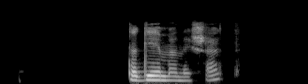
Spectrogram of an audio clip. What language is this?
Mari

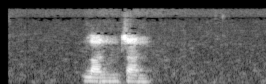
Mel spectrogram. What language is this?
Cantonese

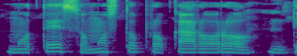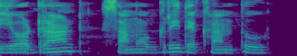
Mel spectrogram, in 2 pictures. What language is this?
Odia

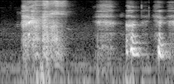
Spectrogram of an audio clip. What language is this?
English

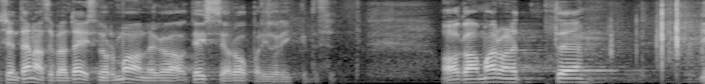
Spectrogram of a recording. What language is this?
Estonian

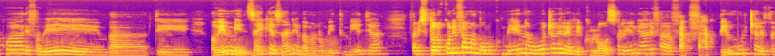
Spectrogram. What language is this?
Malagasy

